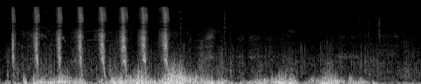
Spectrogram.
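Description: A mule is at work in a corral, with quick, loud, rhythmic hoof clops close by that give way to heavier shuffling and thumping on the ground.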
